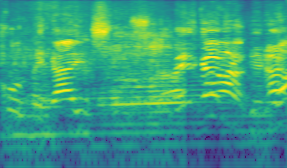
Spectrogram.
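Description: Men's voices talking loudly and excitedly, one voice drawing out a long held sound in the middle, over a steady low car-engine hum.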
